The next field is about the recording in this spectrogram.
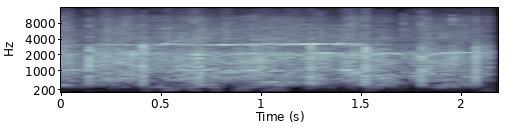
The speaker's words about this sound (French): Hey, je sais pas si vous le savez, vos applaudissements, ça se rend même pas à un dixième de dans le temps, puis ils se crissaient du monde de dans le temps.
